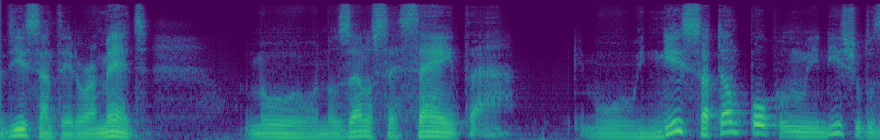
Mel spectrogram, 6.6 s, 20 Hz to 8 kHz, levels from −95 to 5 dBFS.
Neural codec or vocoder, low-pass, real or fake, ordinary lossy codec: codec, 16 kHz, 0.5 kbps, X-Codec, HuBERT features, trained on LibriSpeech; 7.2 kHz; fake; none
